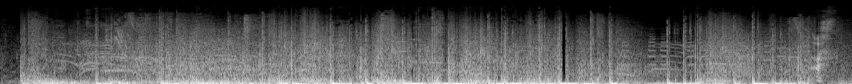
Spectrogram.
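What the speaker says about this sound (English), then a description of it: "Oh, they have artillery in the front." Heavy artillery and gunfire from the Ultimate General: Civil War battle at Malvern Hill roar loudly and continuously, dense overlapping booms and crackles filling the whole stretch with a brief dip near the end.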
